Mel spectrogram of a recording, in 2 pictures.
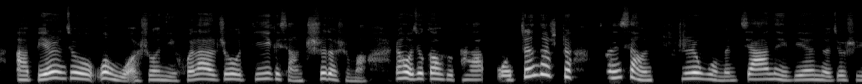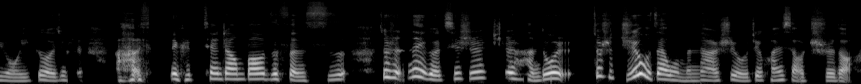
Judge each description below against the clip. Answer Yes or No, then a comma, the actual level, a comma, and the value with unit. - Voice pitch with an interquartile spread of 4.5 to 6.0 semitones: Yes, average, 5.1 semitones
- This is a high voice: Yes, high, 225 Hz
